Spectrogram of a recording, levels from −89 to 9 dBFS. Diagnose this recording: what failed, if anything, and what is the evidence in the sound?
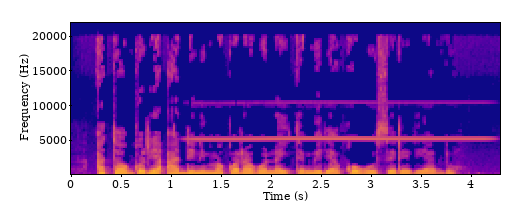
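The acoustic path from loudspeaker back into the microphone has likely settled just short of runaway gain, leaving a feedback whistle. A thin, steady 5.2 kHz tone sits about 20 dB beneath the speech from 1.07 s to the end, swelling and fading slowly in level.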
